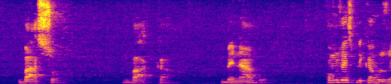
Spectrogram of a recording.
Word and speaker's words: vaca: Letra V, la V, vaso, vaca, venado. Como já explicamos no início do vídeo, a letra V em espanhol possui um som semelhante ao som de B. Por isso pronunciamos vaca e não vaca.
